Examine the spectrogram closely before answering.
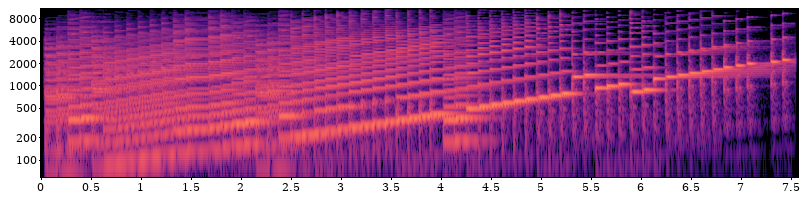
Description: stylus breakbeat midi files 128 bpm; Chemicalizer A

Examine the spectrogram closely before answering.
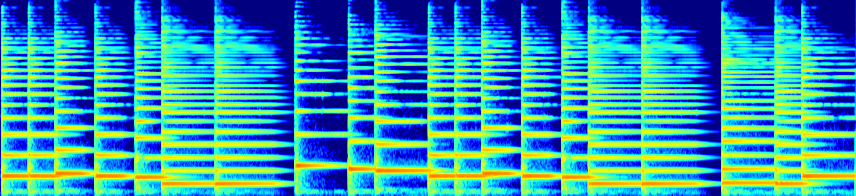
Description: russian, midi

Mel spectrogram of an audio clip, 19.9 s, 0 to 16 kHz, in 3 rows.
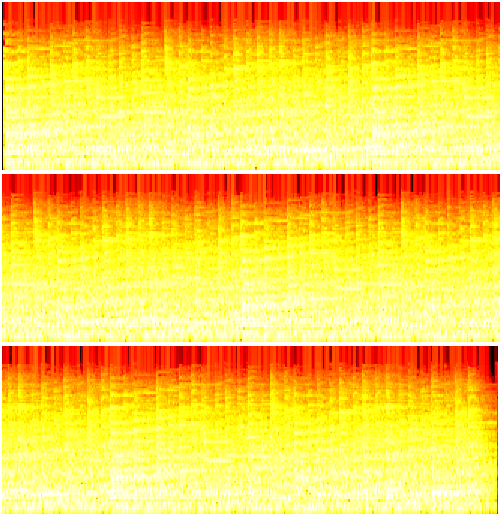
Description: retro funk 098, midi; above average

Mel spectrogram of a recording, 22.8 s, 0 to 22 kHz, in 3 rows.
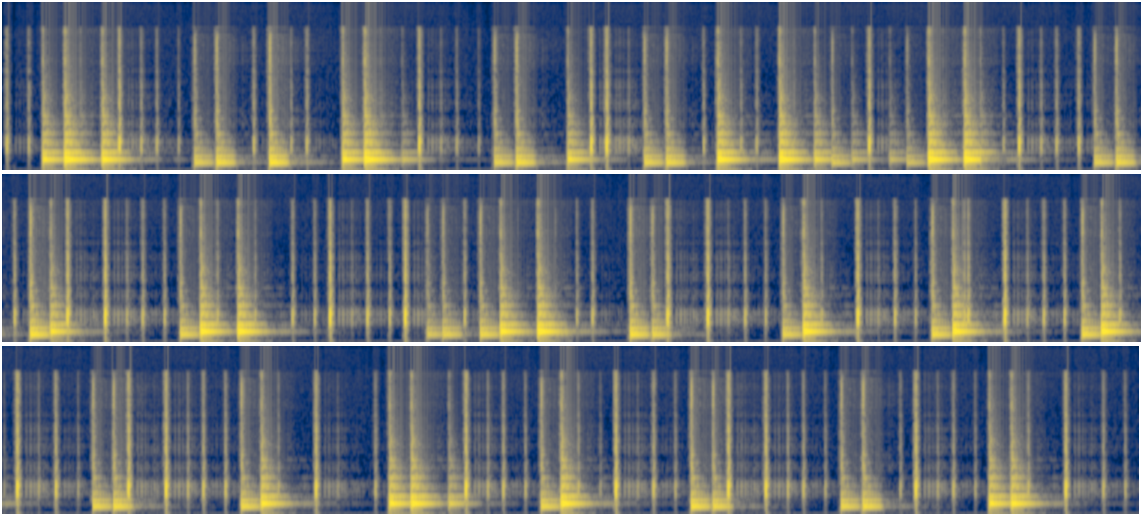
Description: midi drums percussion; Midi Vol 4

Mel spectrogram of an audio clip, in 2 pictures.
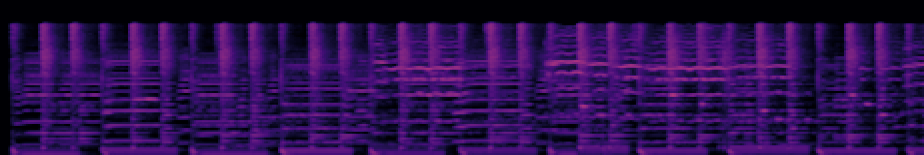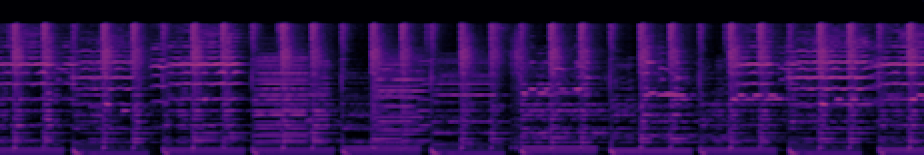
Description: russian ukrainian, midi

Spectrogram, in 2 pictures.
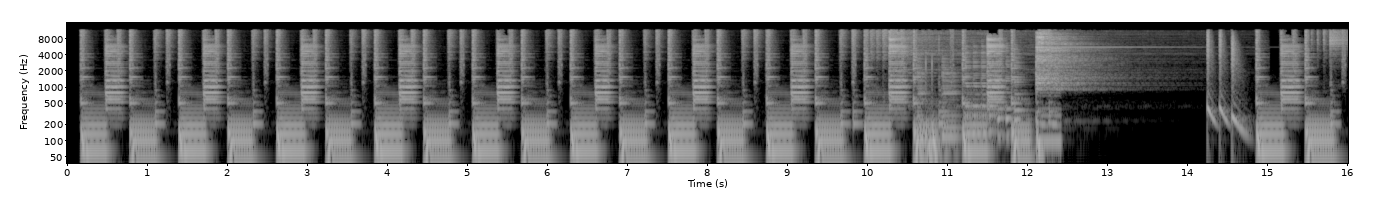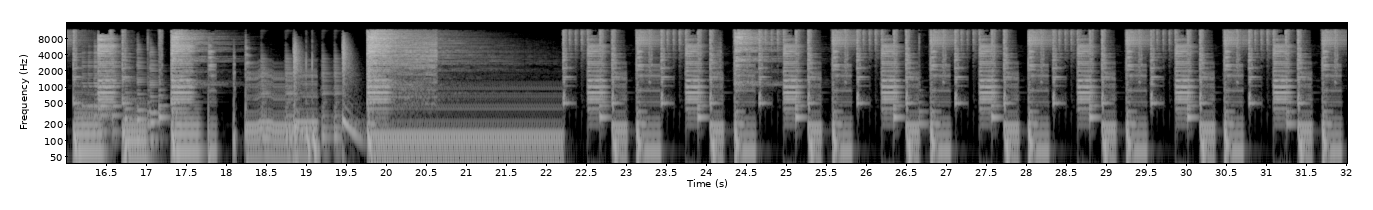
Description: latin cumbia, midi

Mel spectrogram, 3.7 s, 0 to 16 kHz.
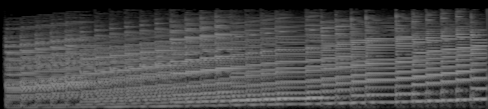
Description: stylus breakbeat midi files 133 bpm drum n base; drummundbase

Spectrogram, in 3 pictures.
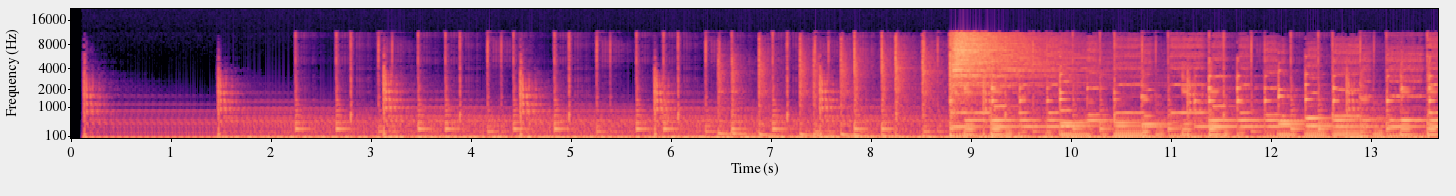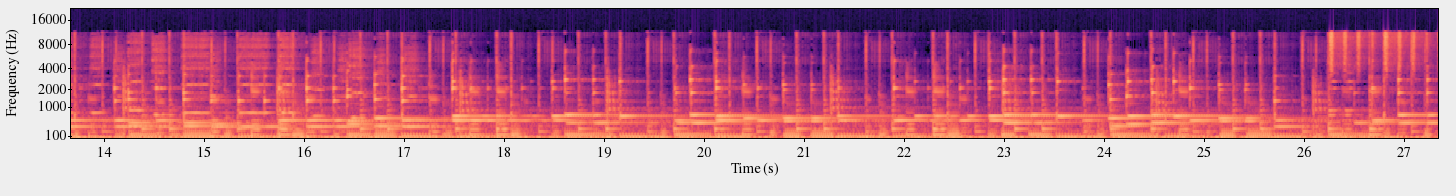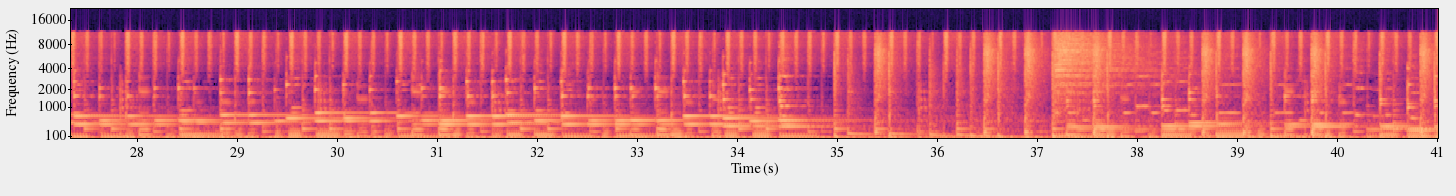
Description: island drums, midi

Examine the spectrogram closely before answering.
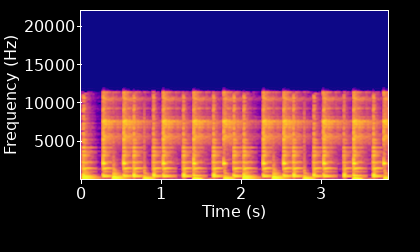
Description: latin 2bar

